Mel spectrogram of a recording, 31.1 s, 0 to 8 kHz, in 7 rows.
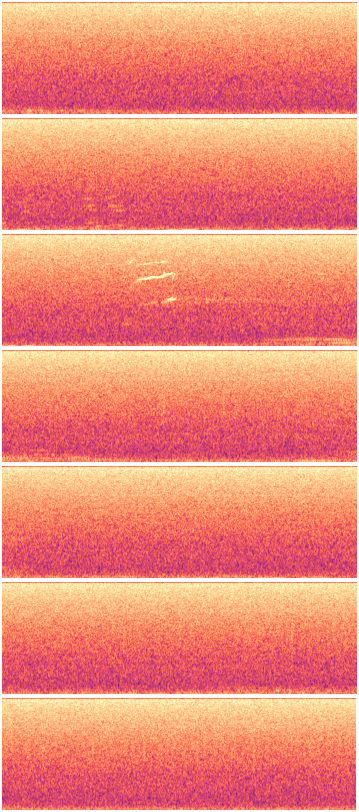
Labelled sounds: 10.5	11.1	humpback whale, 2.0 to 3.8 kHz

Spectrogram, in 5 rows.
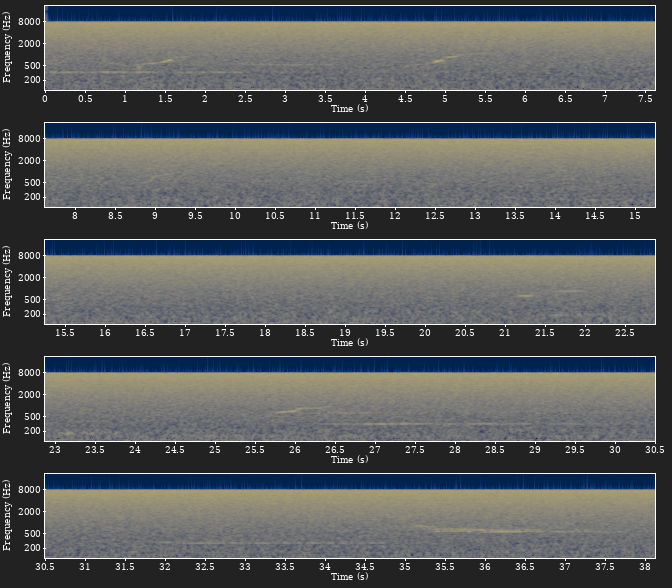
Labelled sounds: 5.0	5.3	humpback whale, 0.80 to 1.0 kHz
21.6	21.9	humpback whale, 0.80 to 0.90 kHz
26.0	26.3	humpback whale, 0.80 to 0.90 kHz
35.1	35.4	humpback whale, 0.80 to 0.93 kHz

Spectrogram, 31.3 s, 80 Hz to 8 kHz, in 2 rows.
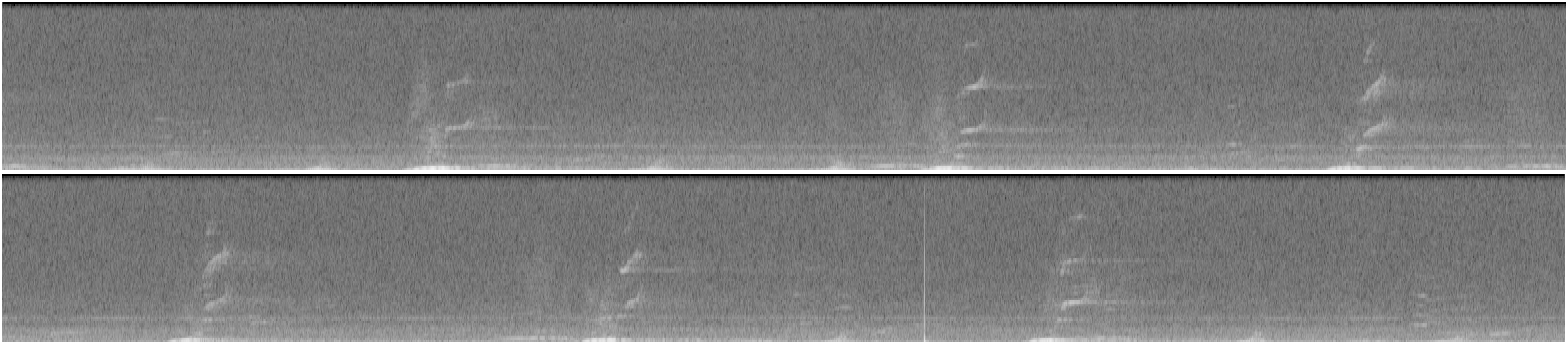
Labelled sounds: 1.6	1.9	humpback whale, 0.83 to 0.99 kHz
4.4	4.8	humpback whale, 2.0 to 4.6 kHz
9.5	9.9	humpback whale, 1.2 to 4.5 kHz
12.3	12.5	humpback whale, 0.83 to 1.1 kHz
13.5	14.0	humpback whale, 1.7 to 4.6 kHz
17.6	18.4	humpback whale, 0.93 to 4.6 kHz
21.8	22.1	humpback whale, 1.7 to 4.4 kHz
26.1	26.6	humpback whale, 1.6 to 4.1 kHz
29.7	30.1	humpback whale, 0.86 to 1.1 kHz

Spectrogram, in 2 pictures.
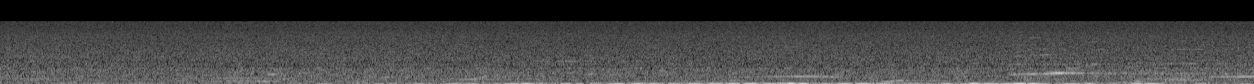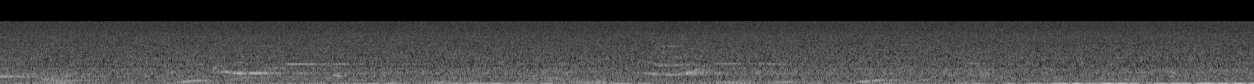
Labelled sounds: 15.4	15.7	humpback whale, 0.90 to 1.0 kHz
19.0	20.0	humpback whale, 0.83 to 1.1 kHz

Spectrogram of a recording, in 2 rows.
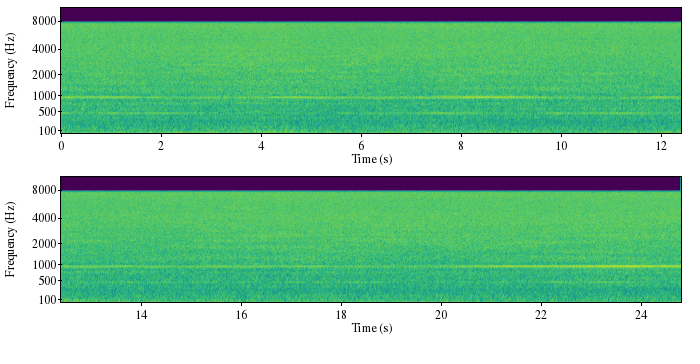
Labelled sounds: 11.8	12.1	vessel noise, 0.90 to 1.1 kHz

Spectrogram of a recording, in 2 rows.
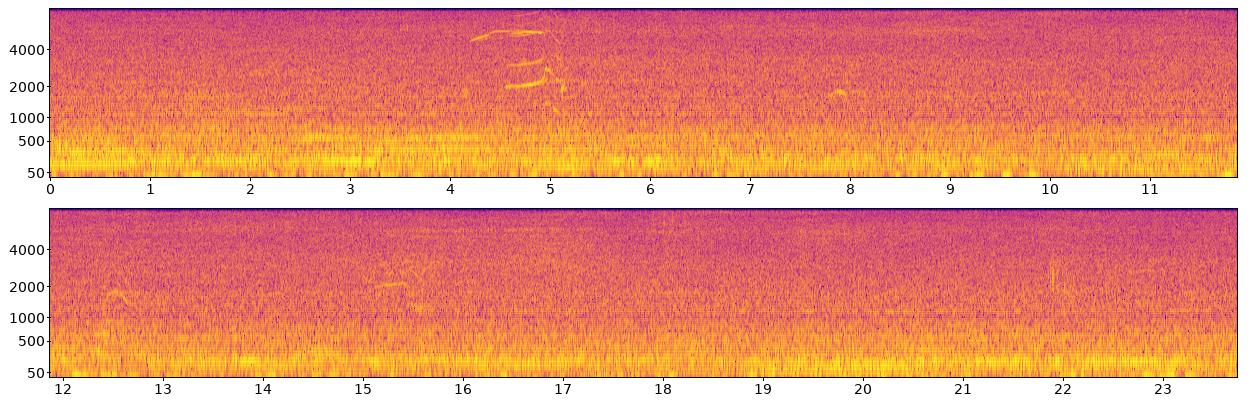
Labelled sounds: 4.1	5.2	killer whale, southern resident, 1.2 to 7.8 kHz
15.0	15.7	killer whale, southern resident, 1.2 to 3.7 kHz

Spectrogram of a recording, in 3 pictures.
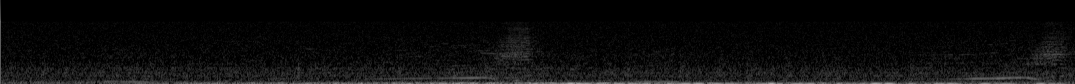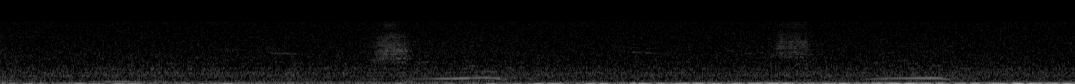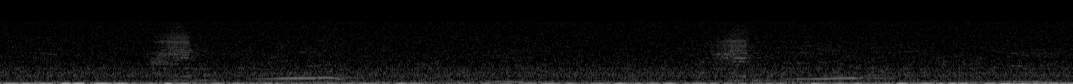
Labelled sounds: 4.8	5.2	humpback whale, 1.3 to 1.9 kHz
10.4	10.7	humpback whale, 1.2 to 1.6 kHz
13.5	13.8	humpback whale, 1.5 to 1.7 kHz
23.0	23.4	humpback whale, 1.3 to 2.9 kHz

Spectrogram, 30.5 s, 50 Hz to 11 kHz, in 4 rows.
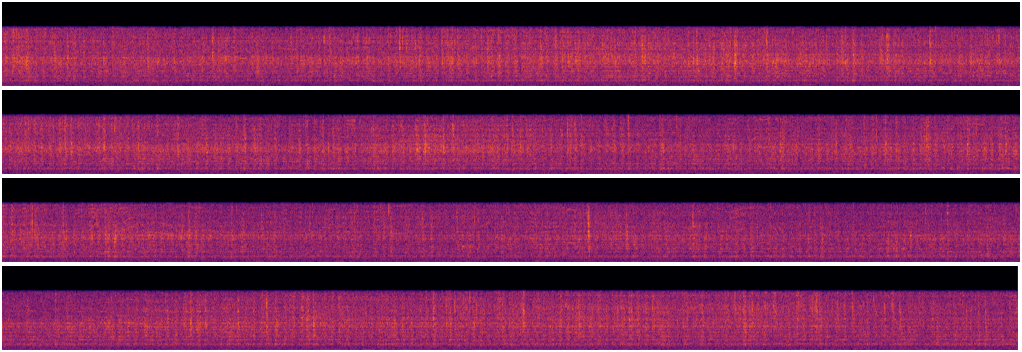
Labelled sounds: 12.5	12.7	Pacific white-sided dolphin, 5.4 to 5.5 kHz

